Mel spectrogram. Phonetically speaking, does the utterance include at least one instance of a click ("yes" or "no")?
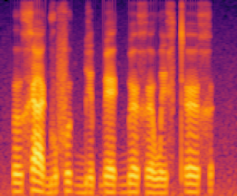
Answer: no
